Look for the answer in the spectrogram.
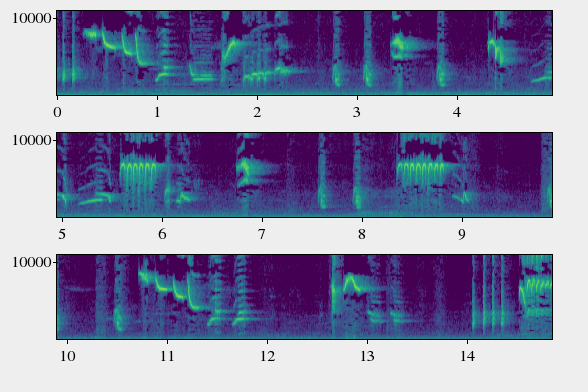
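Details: Tledekan gunung in active song intended to provoke rival birds: repeated bursts of high chirps, piercing whistles and rising notes across the whole recording, with a low background hum.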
